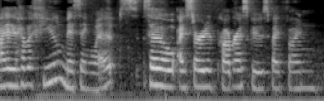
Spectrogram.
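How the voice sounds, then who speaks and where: In an American accent, a woman talks at a very slow pace, with audible room echo. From US East Coast, Washington DC. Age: 20s. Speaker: cross-stitch video creator. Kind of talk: casual chat. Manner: casual with many fillers.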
